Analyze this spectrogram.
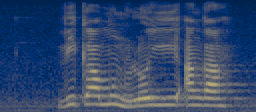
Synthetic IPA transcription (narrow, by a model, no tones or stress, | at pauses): βikamun̤ulojiaŋɡa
